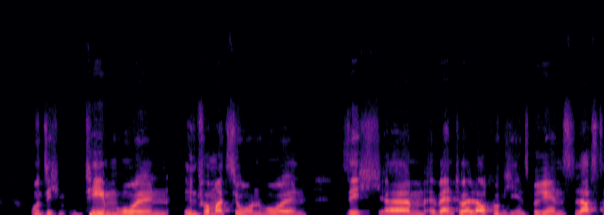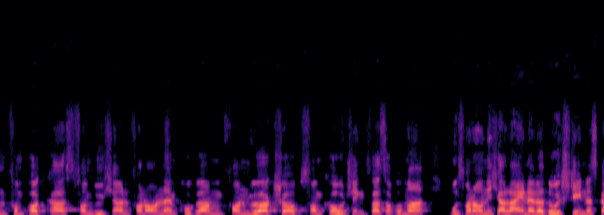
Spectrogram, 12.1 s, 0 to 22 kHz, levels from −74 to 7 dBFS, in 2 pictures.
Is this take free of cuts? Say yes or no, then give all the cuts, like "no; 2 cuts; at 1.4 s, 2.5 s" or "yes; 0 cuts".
yes; 0 cuts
